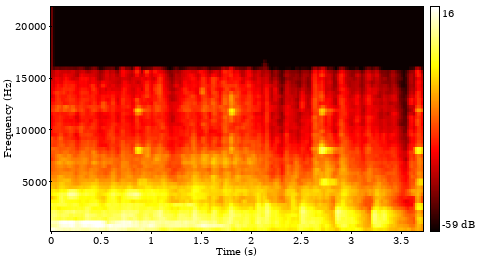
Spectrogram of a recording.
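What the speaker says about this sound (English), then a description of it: "I want you guys to give yourself a round of applause." An audience at a dance and drum company show claps and cheers loudly, a dense wash of applause that slowly thins and fades over a few seconds.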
